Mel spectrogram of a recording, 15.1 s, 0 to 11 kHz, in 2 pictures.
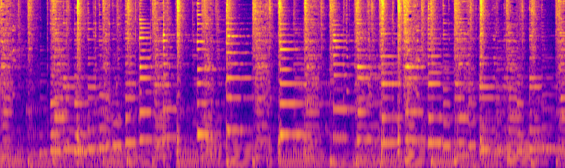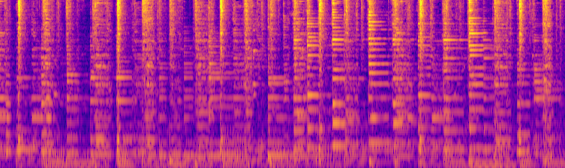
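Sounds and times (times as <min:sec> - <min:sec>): guitar-led music with steady beat: 0:00.0 - 0:15.0.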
